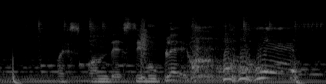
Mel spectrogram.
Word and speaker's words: répondez s'il vous plaît: Répondez s'il vous plaît. The S is silent.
